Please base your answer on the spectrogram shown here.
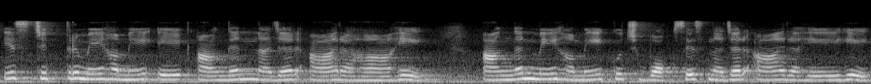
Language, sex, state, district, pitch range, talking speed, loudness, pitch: Hindi, female, Madhya Pradesh, Dhar, 200-235 Hz, 130 wpm, -14 LUFS, 215 Hz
